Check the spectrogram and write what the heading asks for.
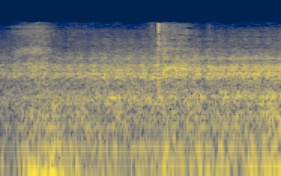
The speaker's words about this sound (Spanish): Entonces, hoy toca inauguración de la Luman.tv con martillo mecánico o neumático.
